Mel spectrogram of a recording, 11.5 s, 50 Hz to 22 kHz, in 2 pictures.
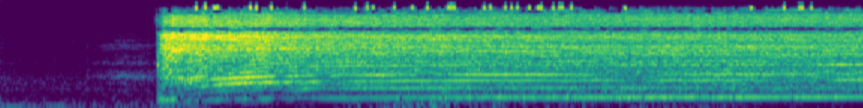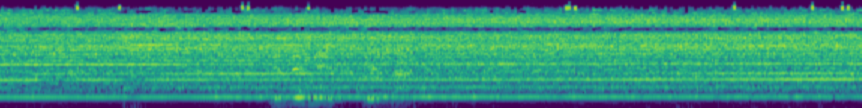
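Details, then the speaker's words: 750 W electric planer, cover off, running at no load: steady high motor whine with harsh crackling hiss, heavy brush sparking and burning smell; brush arcing. "Вот случилось у меня такое. Значит, заискрил электрорубанок, причём очень сильно, и пошла вонь."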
